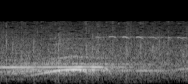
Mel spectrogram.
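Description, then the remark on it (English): An audience at a Lighthouse church service applauding for the Lord, a dense, steady wash of many hands clapping at once for two seconds, with a sustained musical tone humming underneath. “Oh, give the Lord a wonderful clap.”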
